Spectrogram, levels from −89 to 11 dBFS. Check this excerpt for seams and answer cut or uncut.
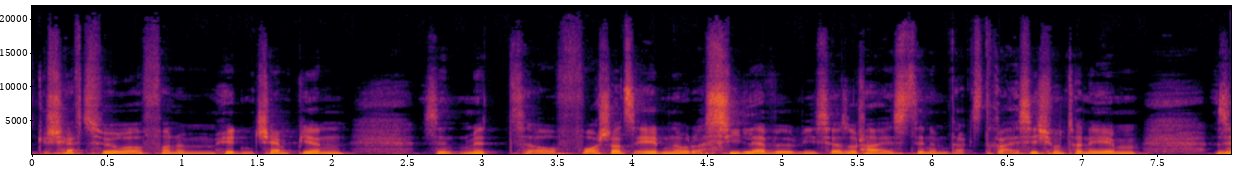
cut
